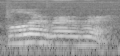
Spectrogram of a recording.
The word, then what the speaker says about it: borrower: This word is a little bit difficult to pronounce. We say borrower, so borrower.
